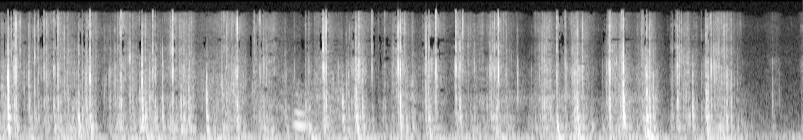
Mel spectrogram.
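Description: Fingertips tap rapidly across the plastic-jacketed cover of a red library hardcover with a tree design, held flat. The result is a quick run of light, crisp clicks with a bright, crinkly plastic edge and almost no ring, fading to quiet just before the end.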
